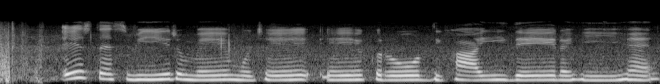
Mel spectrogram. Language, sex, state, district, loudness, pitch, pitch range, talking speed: Hindi, female, Madhya Pradesh, Katni, -12 LUFS, 210 Hz, 205-220 Hz, 90 wpm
